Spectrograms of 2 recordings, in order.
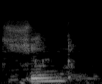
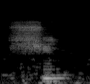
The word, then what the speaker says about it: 쉰: And SWIN pronounced 쉰 means 50. So the S is common in a sense. It comes out differently. S here versus sh. 쉰 like this.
